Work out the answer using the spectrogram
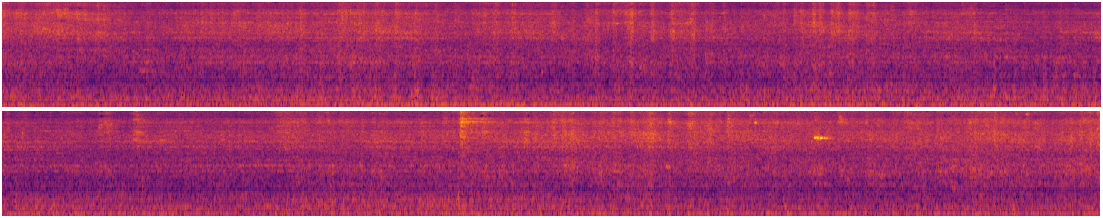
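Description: Freight train cars rolling past close by: a loud, steady rumble of steel wheels on rail as tank cars and covered hoppers go by.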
